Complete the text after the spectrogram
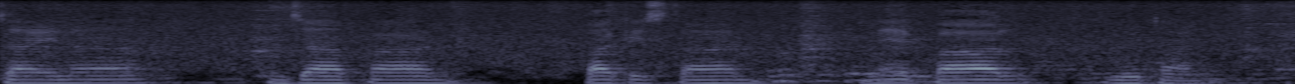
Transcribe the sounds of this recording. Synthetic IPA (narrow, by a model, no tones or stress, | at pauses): t͡ʃajna | d͡ʒaːpan | paːkist̪aːnːepal | ɡʱut̪an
